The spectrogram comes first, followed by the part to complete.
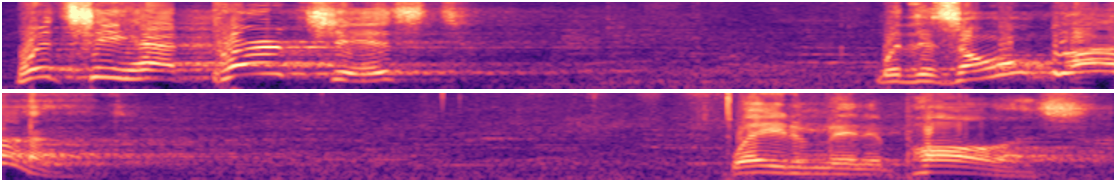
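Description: A man's voice: sits high, extremely slow, pauses often. A man in his thirties preaching at a conference in a large ballroom, joking and calling out to the crowd for answers. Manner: animated, joking, call-and-response with the crowd. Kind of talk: lively conference sermon. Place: large hotel ballroom with a live audience. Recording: long hall reverb, faint crowd.

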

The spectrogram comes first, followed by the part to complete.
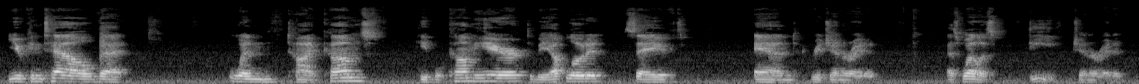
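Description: A man working as game master, narrating a tabletop role-playing game deliberately, with dramatic pauses. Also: mid-range voice, reverberant, a little hiss or hum, low-quality recording.

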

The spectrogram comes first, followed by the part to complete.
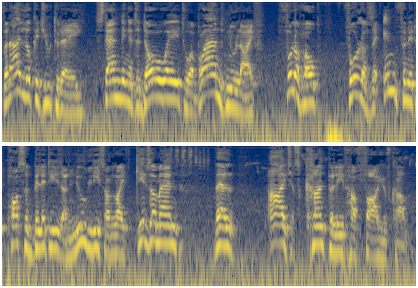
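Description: Proud encouraging doctor, radio drama, formal, lively intonation, faint background noise. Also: male voice, a little high, normal speed. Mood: proud, effusive. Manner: grandiloquent, formal. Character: proud, encouraging male asylum doctor, earnest. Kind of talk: 1930s radio drama acting.

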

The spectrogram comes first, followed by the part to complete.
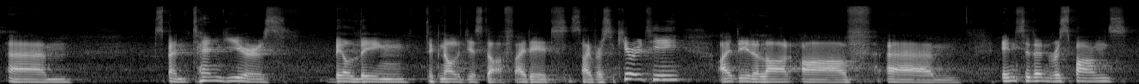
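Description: A man from Spain with a Spanish accent shaded by Irish English, in his thirties, giving a conference keynote in a lively storytelling manner and often adding "right?" to his points. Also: medium pitch, a little hiss or hum. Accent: Spanish with Irish influence. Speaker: conference speaker. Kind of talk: keynote talk with anecdotes. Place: large dark conference stage.

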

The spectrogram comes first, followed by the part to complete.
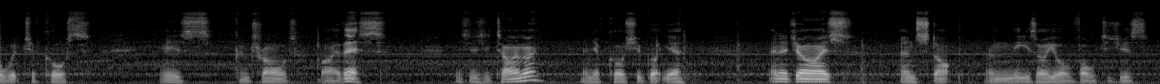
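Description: Middle-aged male, slightly low voice, informal hobbyist demo with halting, wandering delivery, light workshop noise underneath. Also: rough recording. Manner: rambling, hesitant, repeats "of course". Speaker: hobbyist presenter. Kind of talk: casual show-and-tell vlog. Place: cluttered indoor workshop.

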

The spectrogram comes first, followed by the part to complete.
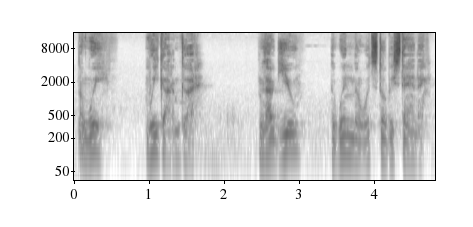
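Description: An actor playing an earnest, reassuring younger survivor hero in a video game. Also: male voice, low voice, normal speed, darkish tone, natural voice. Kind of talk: video game dialogue acting. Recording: heavy background noise.

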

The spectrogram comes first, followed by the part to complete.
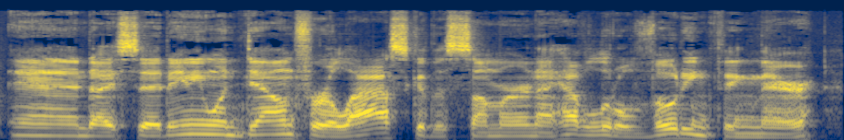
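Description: A man in his thirties vlogging casually, informal and halting as he thinks aloud to his viewers. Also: lowish voice, fairly even intonation, bright, forceful tone, rough recording. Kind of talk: casual, rambling vlog chat to viewers. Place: inside a parked converted school bus.

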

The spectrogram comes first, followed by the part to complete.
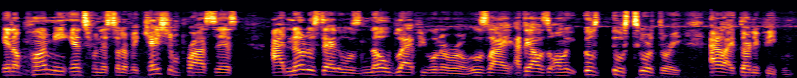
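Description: A man's voice: a little high, pushed and bright, dry recording. An American man in his thirties giving an earnest, informal explanation in a live interview over a video call. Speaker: farm founder and interview guest. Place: outdoors under an open farm shelter.

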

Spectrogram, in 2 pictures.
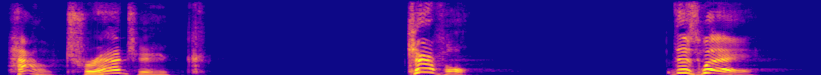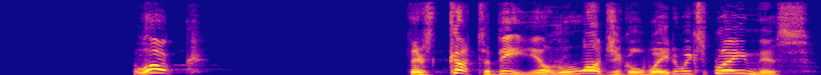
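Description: A man voicing a theatrical, excitable skeleton gentleman in a racing video game, with courteous, exclamatory delivery. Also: high-pitched, very slow, pauses often, slightly rough, full character voice. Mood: dismayed, then startled, emphatic. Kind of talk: video game character voice clips.

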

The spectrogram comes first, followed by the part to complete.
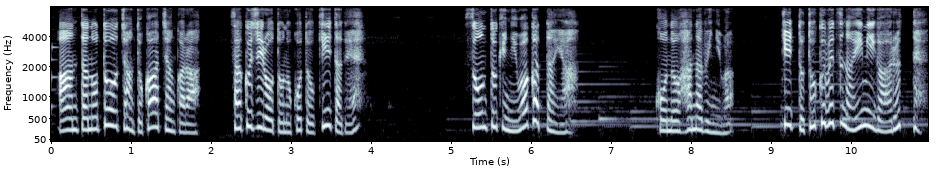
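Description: A woman playing a frank, stubborn young fireworks maker with a Kansai accent in a Japanese anime game. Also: high voice. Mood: earnest.

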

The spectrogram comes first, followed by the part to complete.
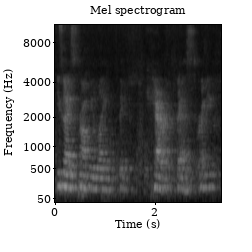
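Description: A young woman telling a story to children at church in a slow, gentle way, asking them questions as she goes. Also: lowish voice, level tone, very noisy. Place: church sanctuary, at the front. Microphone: far room camera. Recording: very echoey church from far off.

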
